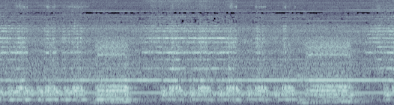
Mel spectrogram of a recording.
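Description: CNC spindle running with a steady whine while its cutter mills a turret-board blank, the sound pulsing two to three times a second, with two short rougher stretches as the cut bites.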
